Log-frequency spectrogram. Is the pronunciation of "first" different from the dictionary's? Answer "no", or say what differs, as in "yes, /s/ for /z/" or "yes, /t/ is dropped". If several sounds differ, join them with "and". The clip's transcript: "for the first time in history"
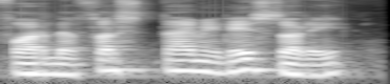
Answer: no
